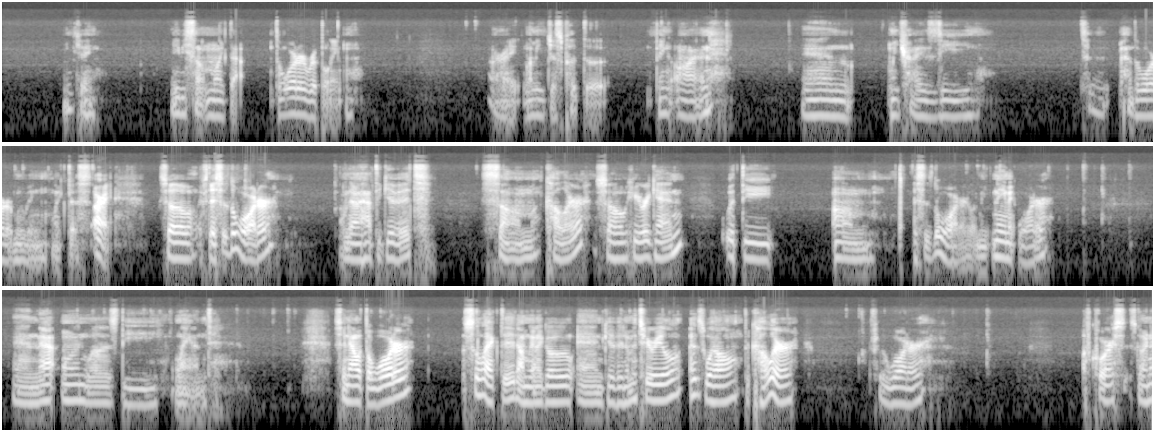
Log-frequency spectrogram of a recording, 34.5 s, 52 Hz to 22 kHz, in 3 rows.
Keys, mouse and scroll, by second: 5.7 click, 7.0 middle click, 8.6 middle click, 12.0 middle click, 13.8 middle click, 17.6 click, 22.9 click, 26.0 click, 27.7 click, 30.6 click, 32.2 click.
